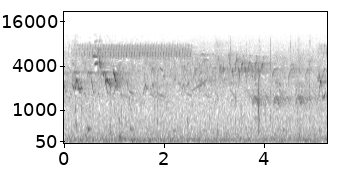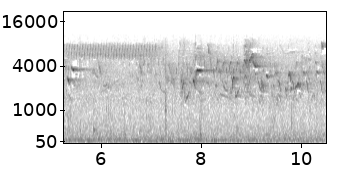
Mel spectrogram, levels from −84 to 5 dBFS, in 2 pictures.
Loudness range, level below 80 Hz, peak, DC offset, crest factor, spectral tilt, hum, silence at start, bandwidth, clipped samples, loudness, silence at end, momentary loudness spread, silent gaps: 10 LU; -54 dBFS; -10 dBFS; under 0.1%; 22 dB; -1 dB/octave; none; 0 s; 11.5 kHz; under 0.1%; -29 LUFS; 0 s; 14 LU; none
